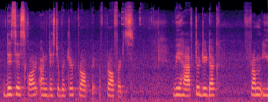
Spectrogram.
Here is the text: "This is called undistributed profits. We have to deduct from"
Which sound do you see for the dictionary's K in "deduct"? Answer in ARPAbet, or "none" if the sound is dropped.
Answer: K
